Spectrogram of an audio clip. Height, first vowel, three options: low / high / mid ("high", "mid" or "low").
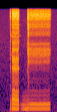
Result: mid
